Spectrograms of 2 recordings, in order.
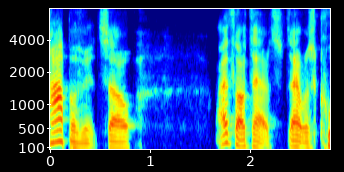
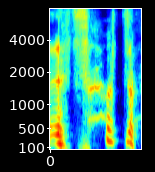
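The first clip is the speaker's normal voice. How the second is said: laughing; 5 semitones higher than usual. Real, not acted. Laughing while telling story.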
